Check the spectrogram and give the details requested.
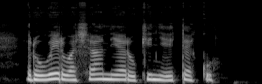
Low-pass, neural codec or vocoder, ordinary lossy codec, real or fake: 19.8 kHz; none; none; real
